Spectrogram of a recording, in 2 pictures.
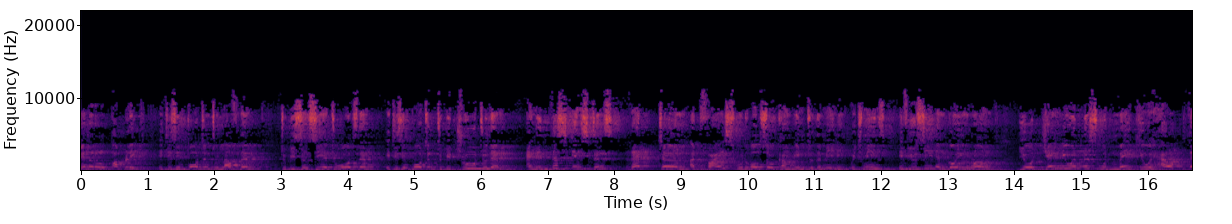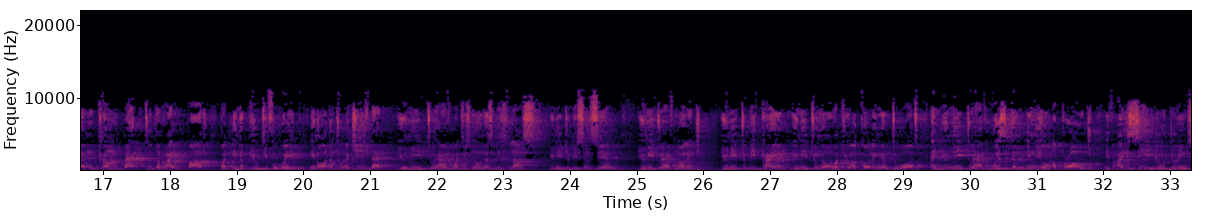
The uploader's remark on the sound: Jumuah Lecture from ibn Zaid Masjid at Fanar, Qatar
